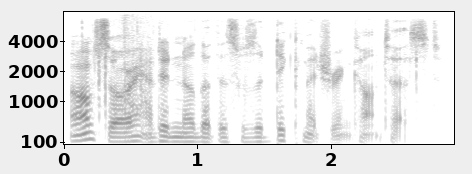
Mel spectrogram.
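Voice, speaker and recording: A young man giving gameplay commentary with sarcastic, swearing banter and sudden high startled yelps. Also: fast talker, noisy background. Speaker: gamer.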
